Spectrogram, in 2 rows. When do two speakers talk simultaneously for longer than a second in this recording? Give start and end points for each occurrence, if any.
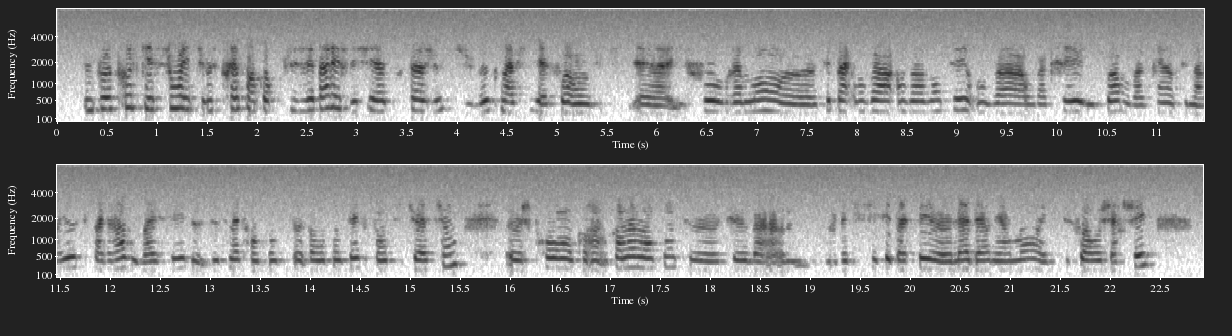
none

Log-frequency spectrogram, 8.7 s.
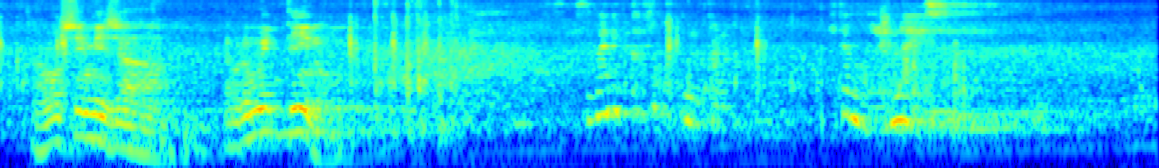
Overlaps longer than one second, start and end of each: none

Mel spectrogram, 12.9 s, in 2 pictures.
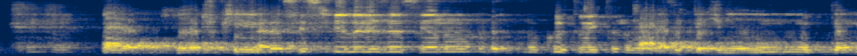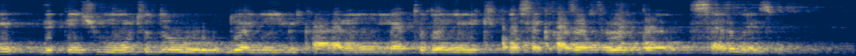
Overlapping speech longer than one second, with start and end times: none

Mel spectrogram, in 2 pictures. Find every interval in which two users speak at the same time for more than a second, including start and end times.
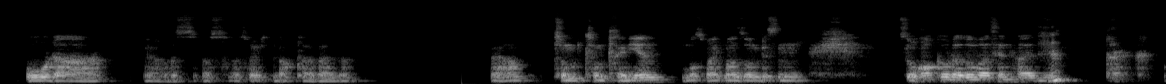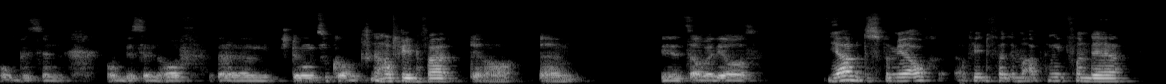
none

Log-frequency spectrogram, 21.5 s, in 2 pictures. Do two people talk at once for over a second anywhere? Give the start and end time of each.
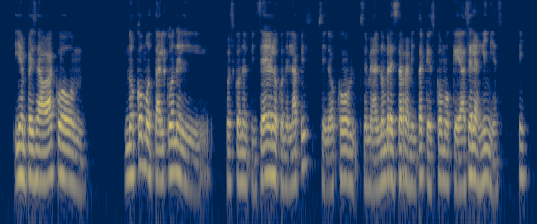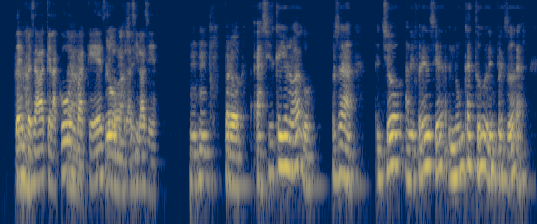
12.1-13.5

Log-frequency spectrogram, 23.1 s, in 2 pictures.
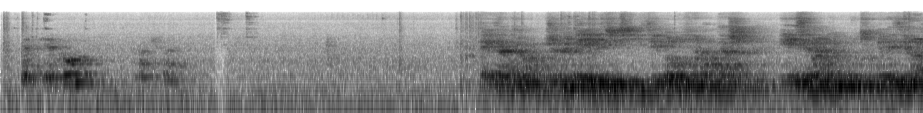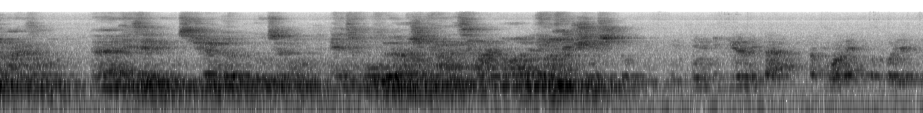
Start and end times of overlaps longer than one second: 17.5-19.1

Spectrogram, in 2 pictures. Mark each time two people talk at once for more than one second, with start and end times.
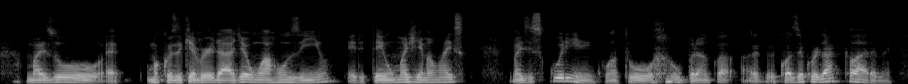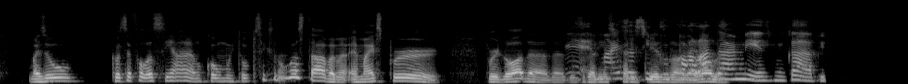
14.8-16.4

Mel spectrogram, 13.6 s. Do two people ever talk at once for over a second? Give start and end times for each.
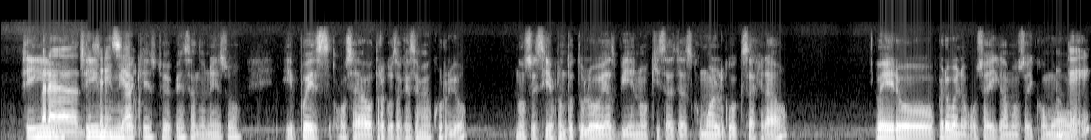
0.5-1.8

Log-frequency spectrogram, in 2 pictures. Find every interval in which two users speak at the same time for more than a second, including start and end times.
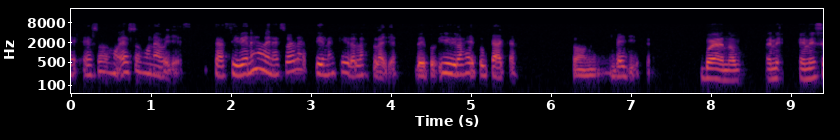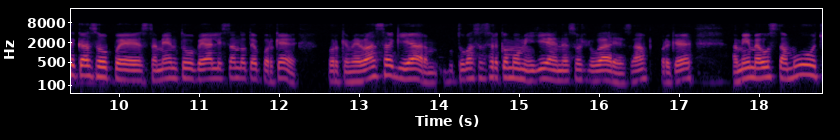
none

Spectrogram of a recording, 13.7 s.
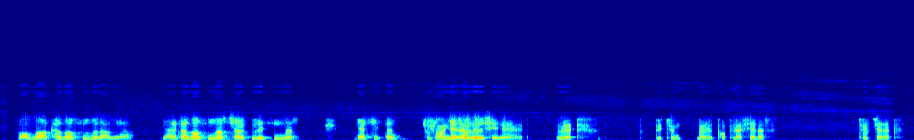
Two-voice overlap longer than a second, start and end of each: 6.4-7.7

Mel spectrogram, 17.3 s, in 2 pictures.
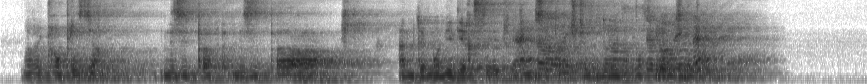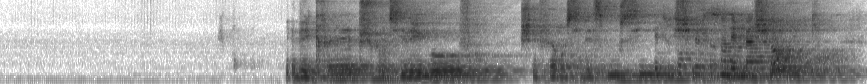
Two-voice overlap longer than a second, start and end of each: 5.0-7.0, 15.2-16.5

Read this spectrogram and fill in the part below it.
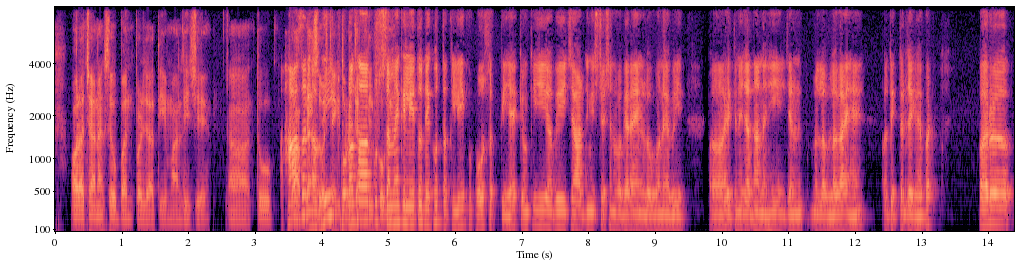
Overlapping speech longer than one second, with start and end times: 3.5-5.1

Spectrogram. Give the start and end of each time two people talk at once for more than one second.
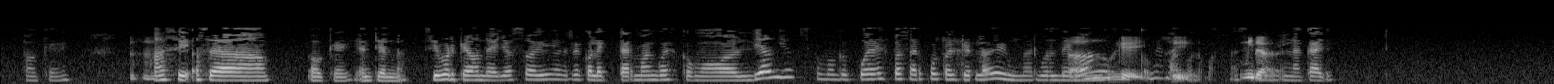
10.7-11.9

